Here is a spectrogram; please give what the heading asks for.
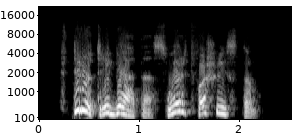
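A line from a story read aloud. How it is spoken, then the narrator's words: Warriors shouting together. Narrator (Russian): кричали воины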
